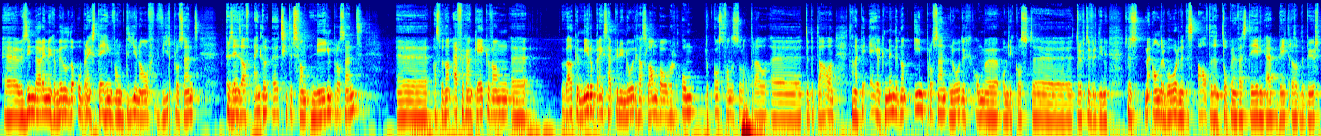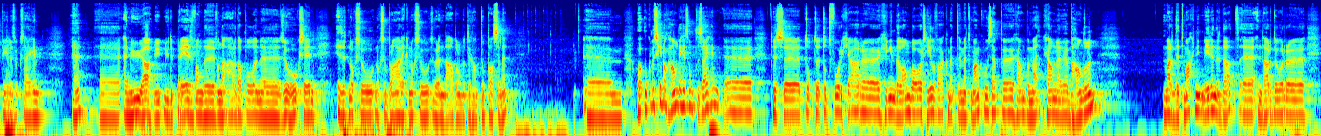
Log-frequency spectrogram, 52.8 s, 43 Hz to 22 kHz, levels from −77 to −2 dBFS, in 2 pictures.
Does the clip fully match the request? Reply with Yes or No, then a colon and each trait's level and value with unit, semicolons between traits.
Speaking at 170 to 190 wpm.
Yes: average, 180 wpm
